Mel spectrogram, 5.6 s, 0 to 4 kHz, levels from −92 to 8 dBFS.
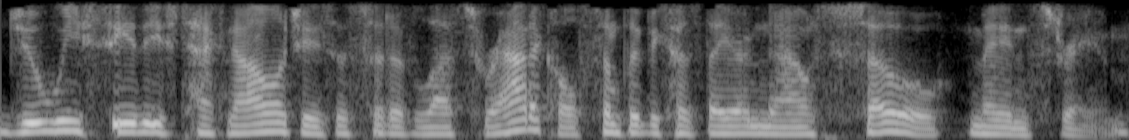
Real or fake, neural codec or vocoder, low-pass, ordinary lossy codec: fake; codec, 16 kHz in and 24 kHz out, 2.2 kbps, FireRedTTS-2 codec; 3.6 kHz; MP3, 32 kbps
